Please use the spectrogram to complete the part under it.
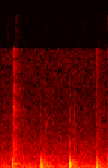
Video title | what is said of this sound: Homemade Bread | knock on the bottom hear that sounds Hollow means it's done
